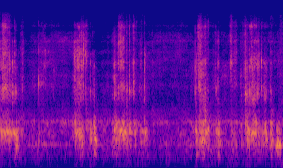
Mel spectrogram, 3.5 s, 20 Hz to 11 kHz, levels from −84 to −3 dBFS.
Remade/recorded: remade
